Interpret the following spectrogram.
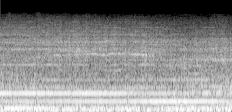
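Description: Heavy metal band playing live, amplified through a PA: distorted electric guitars hold a sustained note over rapid drumming.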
